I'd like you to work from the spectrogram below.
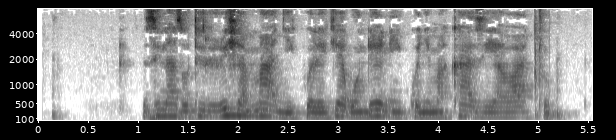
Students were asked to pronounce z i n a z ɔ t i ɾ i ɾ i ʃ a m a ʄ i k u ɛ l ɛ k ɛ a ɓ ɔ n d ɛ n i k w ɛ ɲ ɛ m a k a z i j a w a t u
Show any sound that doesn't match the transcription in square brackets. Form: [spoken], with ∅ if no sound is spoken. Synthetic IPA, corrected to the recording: z i n a z ɔ t i ɾ i ɾ i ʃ a m a ʄ i k u ɛ l ɛ k ɛ a ɓ ɔ n d ɛ n i k w ɛ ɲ ɛ m a k a z i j a w a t u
